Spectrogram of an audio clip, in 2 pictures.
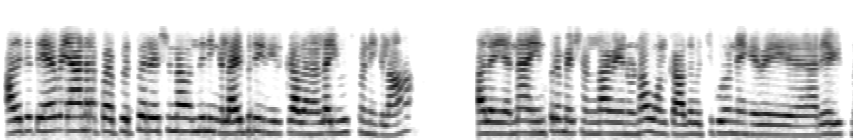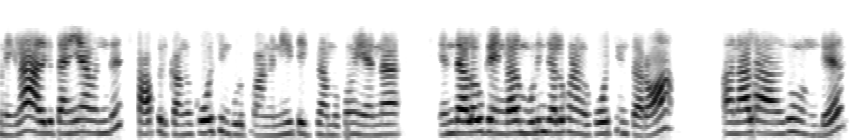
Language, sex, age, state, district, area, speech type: Tamil, female, 45-60, Tamil Nadu, Cuddalore, rural, conversation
